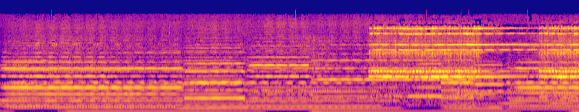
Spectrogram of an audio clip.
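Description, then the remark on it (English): A telephone rings on and on, a bright, busy trill sitting over a steady low drone, fairly loud and unbroken for the whole stretch, with no voices. “He sits down on a chair, ignoring the ringing phone.”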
